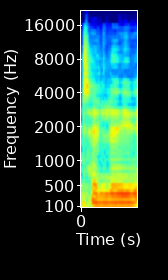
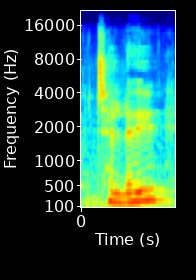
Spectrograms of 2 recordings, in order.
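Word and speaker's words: Tlou: to a company called Tulu energy it was a company Tulu it's spelled capital t l o u energy so that's a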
